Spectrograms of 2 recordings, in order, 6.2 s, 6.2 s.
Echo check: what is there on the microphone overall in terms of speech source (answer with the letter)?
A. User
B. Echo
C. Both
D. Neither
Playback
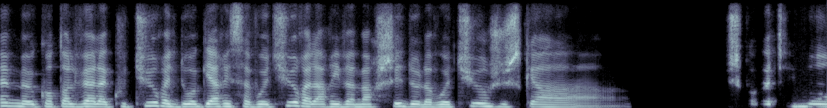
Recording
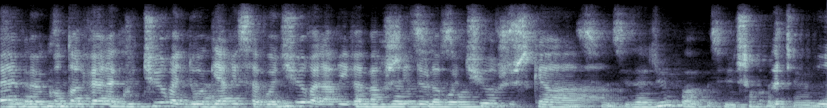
C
